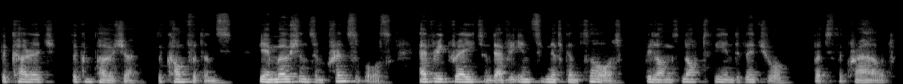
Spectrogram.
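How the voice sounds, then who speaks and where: A man giving an academic literature lecture, measured in delivery, weaving read passages into his commentary. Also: lowish voice, vocal fry, slightly rough, poor audio. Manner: measured, reads quoted passages aloud between comments.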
